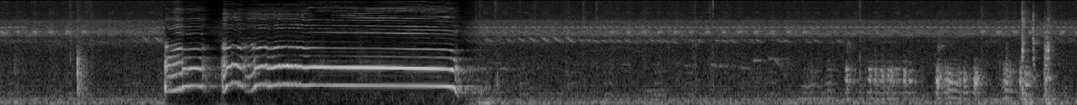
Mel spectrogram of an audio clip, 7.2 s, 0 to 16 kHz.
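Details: Rural rooster, home-hatched, crowing continuously on 1 September 2019; a single loud crow of short stuttered notes and a long sustained tone, set within a steady high-pitched insect chorus with faint distant clucks.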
